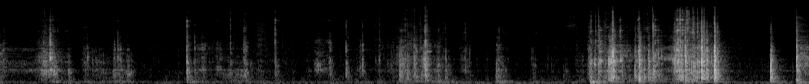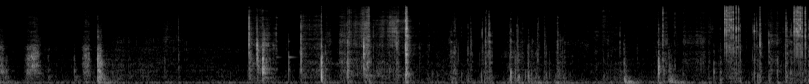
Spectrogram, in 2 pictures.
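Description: Hand tools and engine parts being handled during a spark plug change: scattered clicks and knocks, with a longer, louder scraping rattle about six seconds in as an ignition coil is worked out of its spark plug well. Near the end, a ratchet with a spark plug socket on an extension clicks as it is seated down the well.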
